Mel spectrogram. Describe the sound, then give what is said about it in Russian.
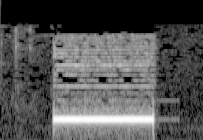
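A single loud, mid-pitched telephone tone signals an incoming long-distance call. It is one steady beep of about a second that starts and stops abruptly, with near silence before and after. “Междугородний входящий звонок.”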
